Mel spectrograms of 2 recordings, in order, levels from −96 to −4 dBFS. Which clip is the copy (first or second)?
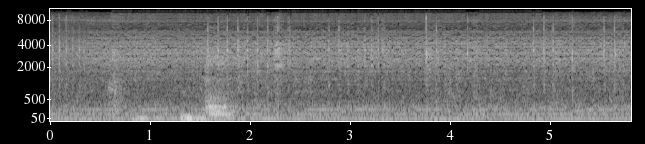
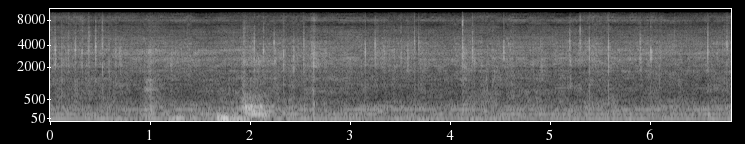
second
